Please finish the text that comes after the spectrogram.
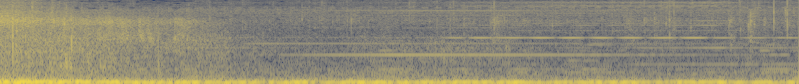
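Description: A Confringo spell blast in Hogwarts Legacy produces a loud, close explosion with a sharp burst that fades into a deep, rumbling low boom lasting several seconds, with no talking over it.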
